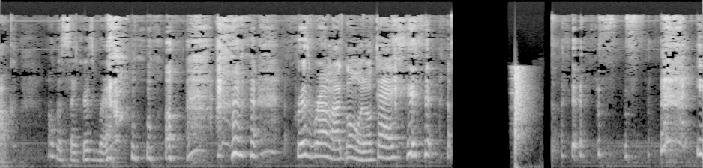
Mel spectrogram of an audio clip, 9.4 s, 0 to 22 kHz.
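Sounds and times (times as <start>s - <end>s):
speech: 0.7s - 6.0s
sharp loud slap sound effect: 6.8s - 7.2s.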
